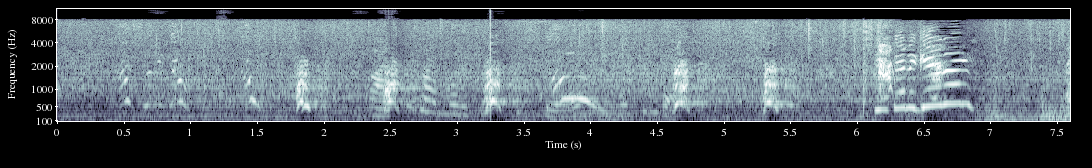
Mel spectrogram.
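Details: Sheltie Whisper at play in a pond with border collies, giving scattered high yipping barks and whiny rising-falling calls, a burst of excited yelps near the end, mixed with human voices and splashing.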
